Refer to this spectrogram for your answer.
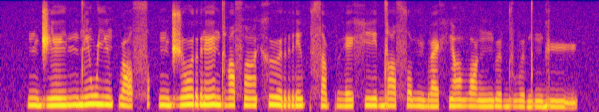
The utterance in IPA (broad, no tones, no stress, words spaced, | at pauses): nd͡ʒẽj ndĩwjĩpɯsˤ | nd͡ʒor ẽdʱæsˤ ĩ xɯ ripsɑpɦe xidisˤymbæ xĩðˤɯ ŋɯdvɯd ŋɡy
